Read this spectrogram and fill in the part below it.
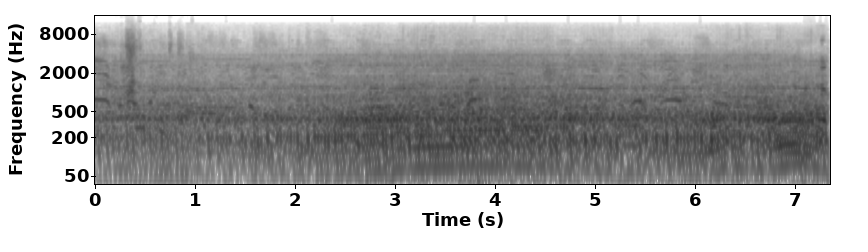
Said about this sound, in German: Da! Da kommt ein Polizist mit einem Motorrad.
